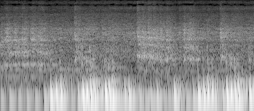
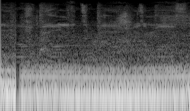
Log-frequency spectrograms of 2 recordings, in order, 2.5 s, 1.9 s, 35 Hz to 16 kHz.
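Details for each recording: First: Nissan 350Z, jump-started from a truck after a new camshaft sensor and a replacement crankshaft position sensor. Before it wouldn't start at all; now a low, lumpy idle surges and sags. Rough idle. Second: Nissan 350Z idling after camshaft position sensor, new batteries and two bad ignition coils were replaced: steady, even low rumble, smooth unbroken beat, no knocks or misses. Normal idle after repair.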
